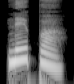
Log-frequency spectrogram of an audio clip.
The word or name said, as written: ನಿಪ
